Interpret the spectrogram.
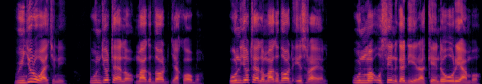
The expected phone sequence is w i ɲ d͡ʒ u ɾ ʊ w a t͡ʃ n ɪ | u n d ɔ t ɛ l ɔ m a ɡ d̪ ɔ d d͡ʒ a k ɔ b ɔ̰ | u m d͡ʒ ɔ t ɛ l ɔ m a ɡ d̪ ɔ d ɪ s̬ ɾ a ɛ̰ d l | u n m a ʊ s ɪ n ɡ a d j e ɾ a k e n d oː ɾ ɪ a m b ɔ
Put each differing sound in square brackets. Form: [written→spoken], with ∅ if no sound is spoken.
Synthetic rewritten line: w i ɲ d͡ʒ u ɾ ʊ w a t͡ʃ n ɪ | u n [d→d͡ʒ] ɔ t ɛ l ɔ m a ɡ d̪ ɔ d d͡ʒ a k ɔ b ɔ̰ | u [m→n] d͡ʒ ɔ t ɛ l ɔ m a ɡ d̪ ɔ d ɪ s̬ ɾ a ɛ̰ [d→∅] l | u n m a ʊ s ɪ n ɡ a d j e ɾ a k e n d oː ɾ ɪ a m b ɔ

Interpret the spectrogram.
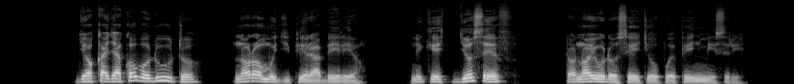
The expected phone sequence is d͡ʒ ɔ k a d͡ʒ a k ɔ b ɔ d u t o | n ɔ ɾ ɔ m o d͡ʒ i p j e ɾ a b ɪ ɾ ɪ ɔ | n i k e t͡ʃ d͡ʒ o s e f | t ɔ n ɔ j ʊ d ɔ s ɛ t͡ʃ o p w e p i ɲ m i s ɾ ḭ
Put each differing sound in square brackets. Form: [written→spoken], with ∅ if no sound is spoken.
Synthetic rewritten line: d͡ʒ ɔ k a d͡ʒ a k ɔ b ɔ d u t o | n ɔ ɾ ɔ m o d͡ʒ i p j e ɾ a b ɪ ɾ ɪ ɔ | n i k e t͡ʃ d͡ʒ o s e f | t ɔ n ɔ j ʊ d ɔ s [ɛ→e] t͡ʃ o p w e p i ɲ m i s ɾ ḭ

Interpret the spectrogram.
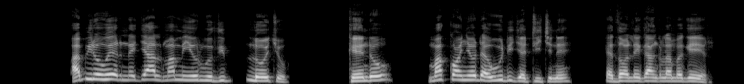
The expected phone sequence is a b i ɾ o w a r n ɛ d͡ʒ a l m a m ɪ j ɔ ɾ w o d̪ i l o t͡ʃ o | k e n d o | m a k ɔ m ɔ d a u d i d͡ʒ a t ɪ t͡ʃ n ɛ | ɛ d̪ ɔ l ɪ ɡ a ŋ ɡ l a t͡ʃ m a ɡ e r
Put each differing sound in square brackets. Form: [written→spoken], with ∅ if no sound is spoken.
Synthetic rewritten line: a b i ɾ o w [a→e] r n ɛ d͡ʒ a l m a m ɪ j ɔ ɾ w o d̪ i l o t͡ʃ o | k e n d o | m a k ɔ [m→ɲ] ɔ d a u d i d͡ʒ a t [ɪ→i] t͡ʃ n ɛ | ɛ d̪ ɔ l ɪ ɡ a ŋ ɡ l a [t͡ʃ→∅] m a ɡ e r

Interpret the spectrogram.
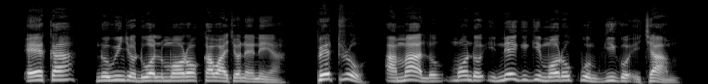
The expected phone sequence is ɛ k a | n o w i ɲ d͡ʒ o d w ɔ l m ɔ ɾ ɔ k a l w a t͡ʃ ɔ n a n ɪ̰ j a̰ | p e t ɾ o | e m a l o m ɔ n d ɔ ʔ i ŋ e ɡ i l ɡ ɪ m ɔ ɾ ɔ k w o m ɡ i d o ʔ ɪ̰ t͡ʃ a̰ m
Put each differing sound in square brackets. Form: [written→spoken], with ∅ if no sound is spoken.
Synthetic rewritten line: ɛ k a | n o w i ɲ d͡ʒ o d w ɔ l m ɔ ɾ ɔ k a [l→∅] w a t͡ʃ ɔ n [a→ɛ] n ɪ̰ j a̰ | p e t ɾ o | [e→a] m a l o m ɔ n d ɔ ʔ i [ŋ→n] e ɡ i [l→∅] ɡ ɪ m ɔ ɾ ɔ k w o m ɡ i [d→ɡ] o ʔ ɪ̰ t͡ʃ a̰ m

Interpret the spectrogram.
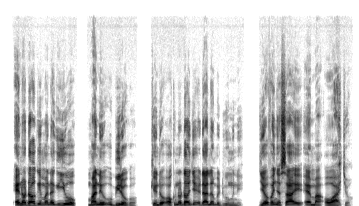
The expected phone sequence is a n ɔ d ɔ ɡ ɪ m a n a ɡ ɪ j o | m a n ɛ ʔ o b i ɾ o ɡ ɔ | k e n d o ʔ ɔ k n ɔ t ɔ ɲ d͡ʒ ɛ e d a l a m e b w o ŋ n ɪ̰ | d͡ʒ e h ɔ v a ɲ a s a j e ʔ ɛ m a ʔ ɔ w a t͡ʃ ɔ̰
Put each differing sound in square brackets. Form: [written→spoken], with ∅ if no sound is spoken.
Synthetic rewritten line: [a→ɛ] n ɔ d ɔ ɡ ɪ m a n a ɡ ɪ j o | m a n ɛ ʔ o b i ɾ o ɡ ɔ | k e n d o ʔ ɔ k n ɔ [t→d] ɔ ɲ d͡ʒ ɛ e d a l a m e [b→d] w o ŋ n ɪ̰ | d͡ʒ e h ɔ v a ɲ a s a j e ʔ ɛ m a ʔ ɔ w a t͡ʃ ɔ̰

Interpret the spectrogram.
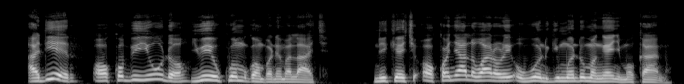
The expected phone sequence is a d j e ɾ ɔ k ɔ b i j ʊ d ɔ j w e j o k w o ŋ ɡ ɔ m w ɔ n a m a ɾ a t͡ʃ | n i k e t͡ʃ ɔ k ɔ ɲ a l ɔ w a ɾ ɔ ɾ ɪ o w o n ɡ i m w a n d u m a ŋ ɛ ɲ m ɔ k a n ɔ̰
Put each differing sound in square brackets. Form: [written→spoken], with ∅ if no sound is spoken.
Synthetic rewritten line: a d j e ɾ ɔ k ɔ b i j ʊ d ɔ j w e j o k w o [ŋ→m] ɡ ɔ m [w→b] ɔ n [a→ɛ] m a [ɾ→l] a t͡ʃ | n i k e t͡ʃ ɔ k ɔ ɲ a l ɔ w a ɾ ɔ ɾ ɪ o w o n ɡ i m w a n d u m a ŋ ɛ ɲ m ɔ k a n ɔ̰

